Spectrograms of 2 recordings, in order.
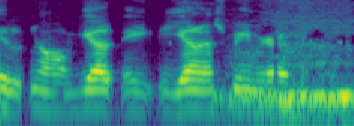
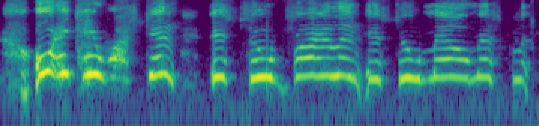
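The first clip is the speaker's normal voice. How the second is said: mock teacher voice. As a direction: whine it like a prissy substitute teacher. Teacher objects to He-Man.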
